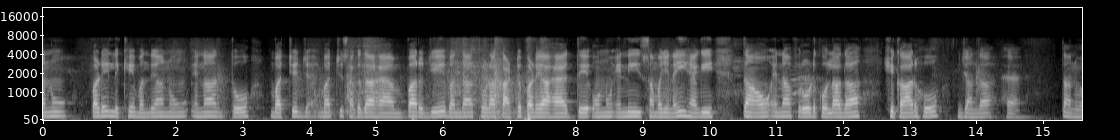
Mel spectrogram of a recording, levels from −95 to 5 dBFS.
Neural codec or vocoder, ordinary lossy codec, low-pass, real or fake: none; none; 7.2 kHz; real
